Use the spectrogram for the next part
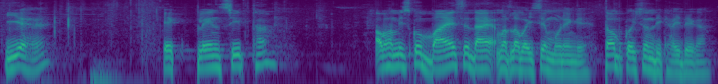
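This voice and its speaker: Scolding teacher. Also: male voice, medium pitch. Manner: scolding, brisk, addresses students directly. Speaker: reasoning teacher. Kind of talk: classroom lecture. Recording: dull lo-fi sound.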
